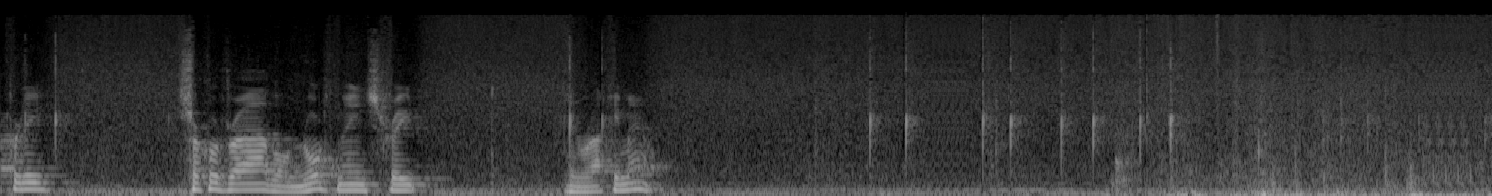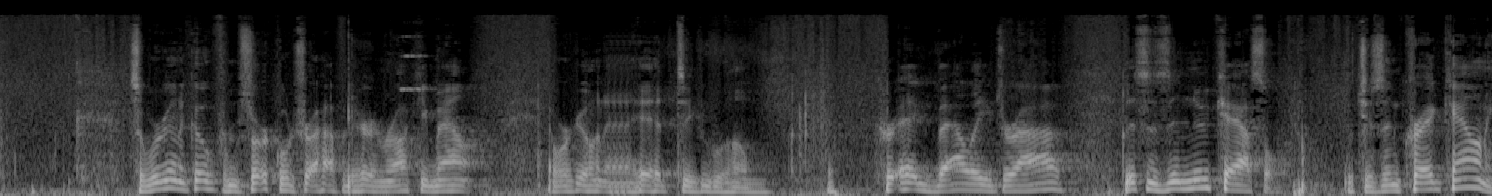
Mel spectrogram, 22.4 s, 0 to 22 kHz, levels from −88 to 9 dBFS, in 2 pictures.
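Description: At 10.75 to 11.03 s there's a stutter from repeated frames: a chunk of about 93 ms (which fits four compressed frames) plays three extra times, stretching the audio by about 279 ms. At 15.77 to 15.91 s, a shorter 46 ms block repeats three more times, adding about 139 ms.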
